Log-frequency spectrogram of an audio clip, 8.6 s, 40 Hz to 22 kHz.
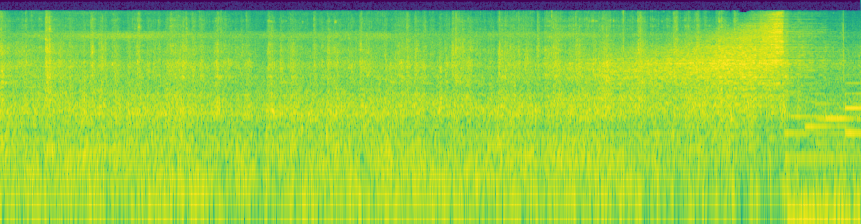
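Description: Prague Škoda 15T low-floor tram passing close by on street track: a steady rumble of wheels on rail with scattered clicks. Near the end it builds into a rising rush that cuts off suddenly.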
